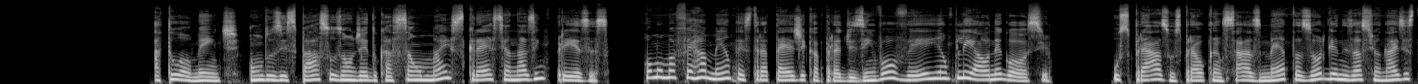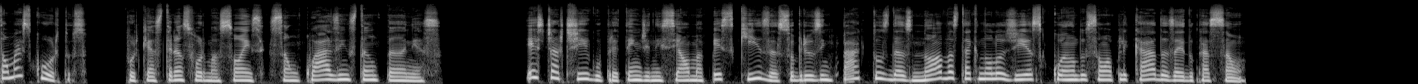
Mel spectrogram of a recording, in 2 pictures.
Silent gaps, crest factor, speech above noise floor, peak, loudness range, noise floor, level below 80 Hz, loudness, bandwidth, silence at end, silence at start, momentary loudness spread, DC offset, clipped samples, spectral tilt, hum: 5.51-5.56 s, 6.11-6.44 s, 10.54-11.11 s, 15.06-15.43 s, 18.62-19.44 s; 14 dB; over 76 dB; 0 dBFS; 2 LU; under -90 dBFS; -56 dBFS; -15 LUFS; 17 kHz; 1.7 s; 1.55 s; 4 LU; under 0.1%; under 0.1%; -4.5 dB/octave; none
